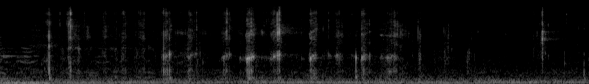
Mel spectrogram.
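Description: Crisp, crunchy chewing of a hare eating cabbage: a steady run of irregular bites and crunches over about six seconds, fairly quiet, with a low hum underneath and no talking.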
